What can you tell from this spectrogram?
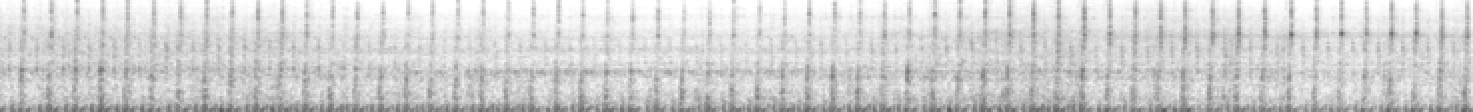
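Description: A sharp, regular tick about four times a second rides clearly over the idling engine and stays steady throughout; source not yet pinned down.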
